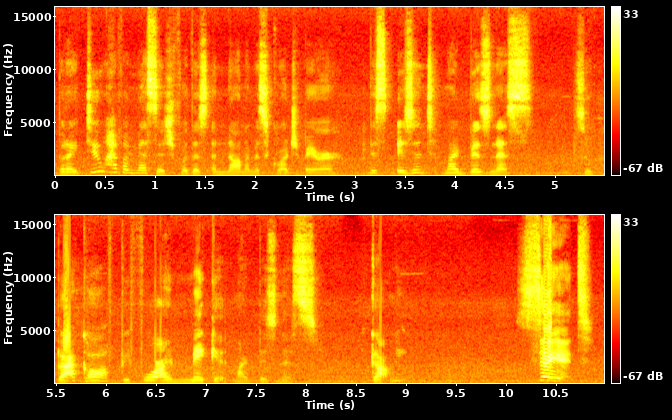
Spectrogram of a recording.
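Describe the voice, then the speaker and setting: A woman's voice: mid-range voice, big pitch swings, measured pace, background noise. A woman playing a foul-mouthed, defiant mercenary turned bounty hunter in an audio drama, sassy, sarcastic and combative. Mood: threatening. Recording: loud music behind the voice. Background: loud music.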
